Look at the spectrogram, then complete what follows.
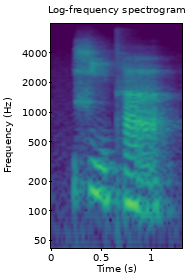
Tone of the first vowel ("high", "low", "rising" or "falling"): falling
